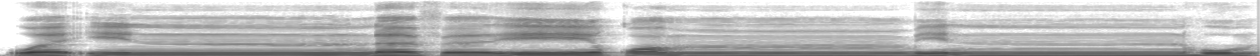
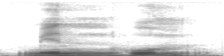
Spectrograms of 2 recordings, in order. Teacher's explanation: suara nunnya harus jelas tanpa ditahan, tanpa ada penahanan. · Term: izhar halqi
